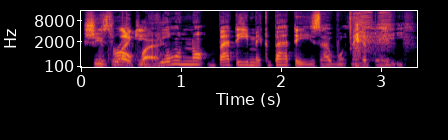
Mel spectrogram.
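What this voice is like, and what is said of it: Put-on British accent. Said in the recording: “I love when you do a British accent”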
